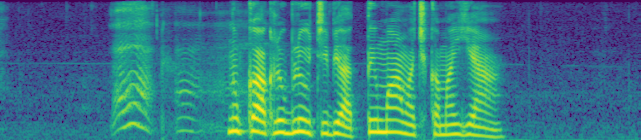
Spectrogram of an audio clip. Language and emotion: Russian, neutral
